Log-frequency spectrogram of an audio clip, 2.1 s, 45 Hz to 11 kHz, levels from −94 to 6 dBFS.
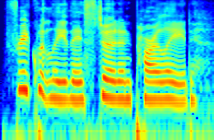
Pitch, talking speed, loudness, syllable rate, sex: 235 Hz, 140 wpm, -16 LUFS, 4.2 syllables/s, female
